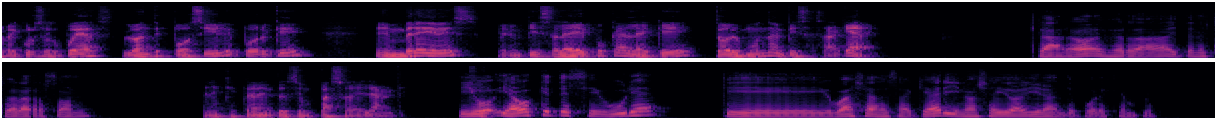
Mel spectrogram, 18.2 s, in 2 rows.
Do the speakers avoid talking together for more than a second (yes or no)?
yes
